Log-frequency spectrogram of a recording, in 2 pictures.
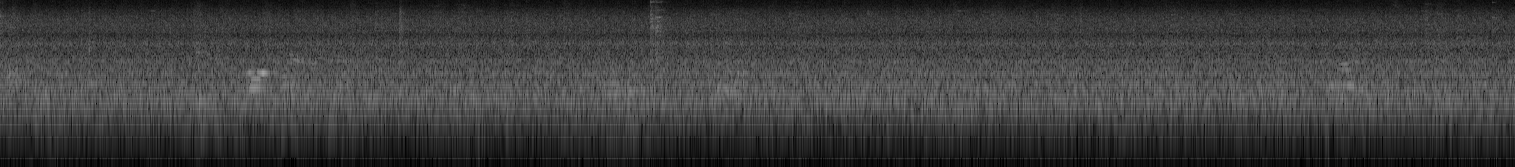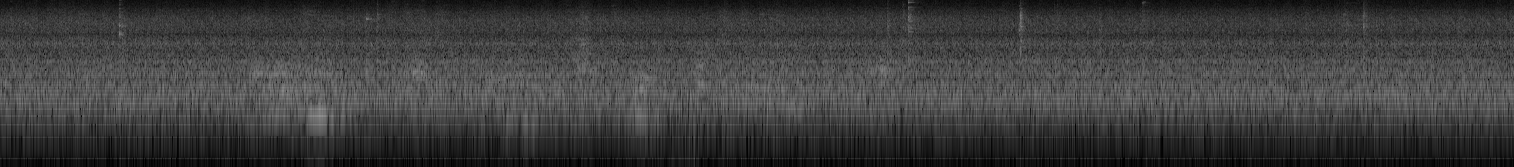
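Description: A steady mechanical drone at an even level, with a few faint hum tones in it, broken by occasional light clicks and knocks.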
